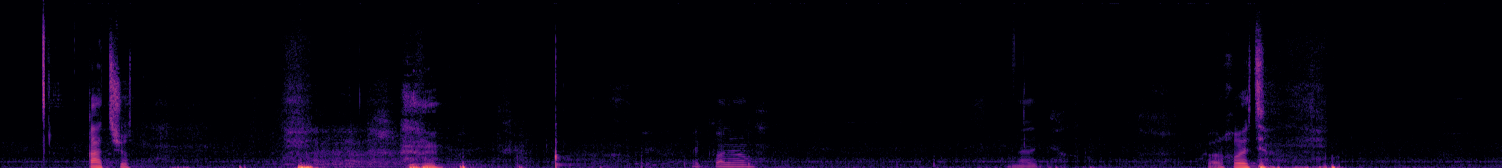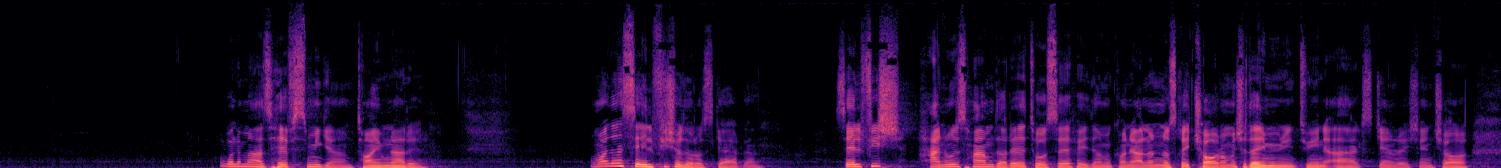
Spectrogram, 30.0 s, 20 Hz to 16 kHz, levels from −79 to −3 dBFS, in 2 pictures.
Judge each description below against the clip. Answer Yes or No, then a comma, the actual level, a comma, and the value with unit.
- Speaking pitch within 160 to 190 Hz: No, low, 115 Hz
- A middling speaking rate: No, slow, 70 wpm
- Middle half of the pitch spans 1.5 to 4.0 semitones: Yes, average, 3.7 semitones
